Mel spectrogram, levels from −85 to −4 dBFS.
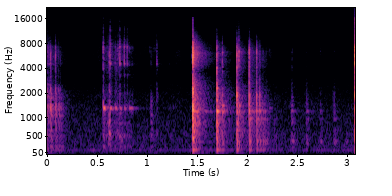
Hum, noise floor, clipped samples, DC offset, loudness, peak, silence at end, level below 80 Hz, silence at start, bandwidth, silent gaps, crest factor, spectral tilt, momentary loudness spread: none; -60 dBFS; under 0.1%; under 0.1%; -29 LUFS; 0 dBFS; 0.9 s; -70 dBFS; 0 s; 16.5 kHz; none; 32 dB; 0 dB/octave; 19 LU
